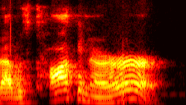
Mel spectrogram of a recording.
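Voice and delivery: loud, sharp retort at the guy; reactive snap. Retold or imitated. Man snapping back at a guy on the crosswalk, angry. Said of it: "I became reactive".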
